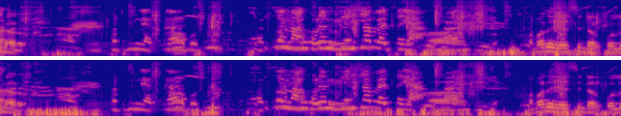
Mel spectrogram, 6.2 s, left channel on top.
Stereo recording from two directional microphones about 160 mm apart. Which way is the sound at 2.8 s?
25° right (ahead or behind).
